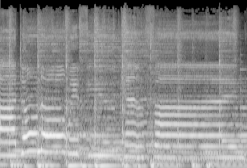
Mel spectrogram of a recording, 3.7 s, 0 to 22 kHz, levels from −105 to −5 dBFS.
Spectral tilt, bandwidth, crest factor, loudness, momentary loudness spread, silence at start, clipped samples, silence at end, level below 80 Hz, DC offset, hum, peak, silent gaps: -4 dB/octave; 19.5 kHz; 16 dB; -16 LUFS; 5 LU; 0 s; under 0.1%; 0 s; -26 dBFS; under 0.1%; none; 0 dBFS; none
